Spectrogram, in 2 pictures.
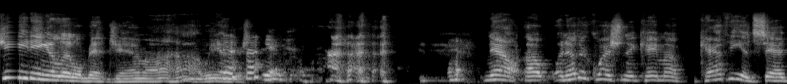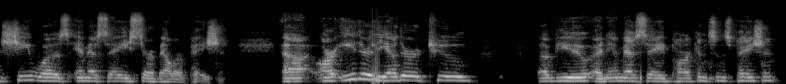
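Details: Adult man speaking; normal speech.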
